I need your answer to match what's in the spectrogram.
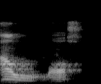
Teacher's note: lam yang diucapkan dengan tafhim seperti dalam kata Allah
